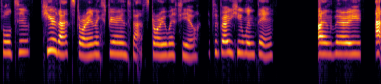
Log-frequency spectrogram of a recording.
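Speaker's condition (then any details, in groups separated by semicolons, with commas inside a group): Cerebral palsy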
